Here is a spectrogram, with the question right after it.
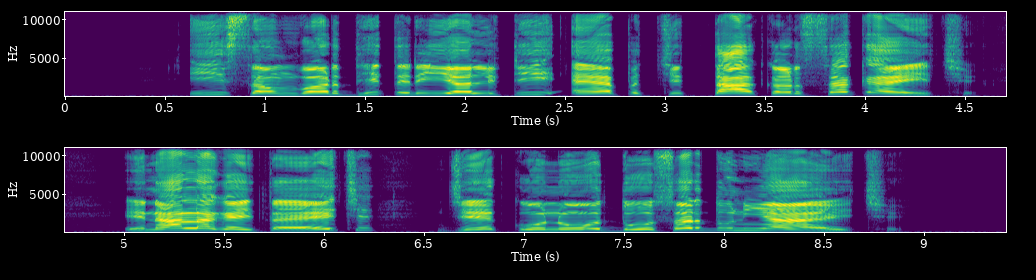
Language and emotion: Maithili, surprised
